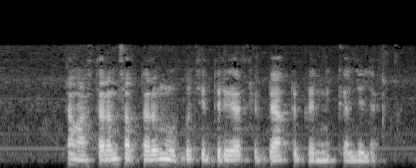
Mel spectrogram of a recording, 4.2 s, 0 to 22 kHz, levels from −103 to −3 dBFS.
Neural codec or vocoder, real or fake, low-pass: none; real; 7.2 kHz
